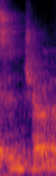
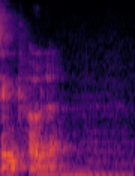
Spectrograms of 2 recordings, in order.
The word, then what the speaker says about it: cinchona: It looks like cinchona, but it's Cincona.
